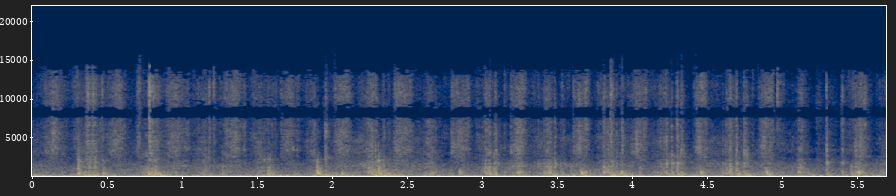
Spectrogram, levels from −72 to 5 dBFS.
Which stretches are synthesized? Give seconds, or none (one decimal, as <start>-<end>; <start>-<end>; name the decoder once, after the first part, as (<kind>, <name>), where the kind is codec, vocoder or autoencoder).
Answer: none

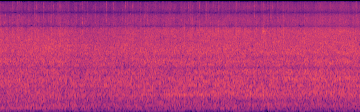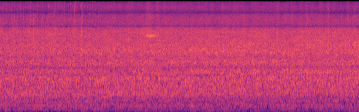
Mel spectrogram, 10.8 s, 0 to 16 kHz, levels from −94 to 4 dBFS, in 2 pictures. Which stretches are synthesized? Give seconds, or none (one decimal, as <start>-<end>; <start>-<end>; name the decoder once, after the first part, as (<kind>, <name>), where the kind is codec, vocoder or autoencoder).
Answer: 4.6-5.2 (autoencoder, DAC-VAE); 6.9-10.4

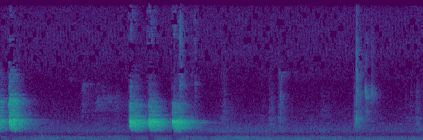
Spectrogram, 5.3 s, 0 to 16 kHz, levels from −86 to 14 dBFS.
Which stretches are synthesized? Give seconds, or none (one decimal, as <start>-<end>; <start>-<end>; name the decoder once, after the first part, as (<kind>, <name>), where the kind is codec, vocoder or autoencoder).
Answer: none

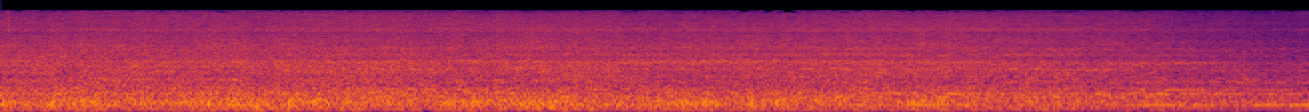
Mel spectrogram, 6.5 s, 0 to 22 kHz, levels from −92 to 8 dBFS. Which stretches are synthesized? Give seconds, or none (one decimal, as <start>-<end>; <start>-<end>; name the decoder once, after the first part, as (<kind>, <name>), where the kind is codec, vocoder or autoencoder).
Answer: 2.5-3.1 (autoencoder, DAC-VAE)

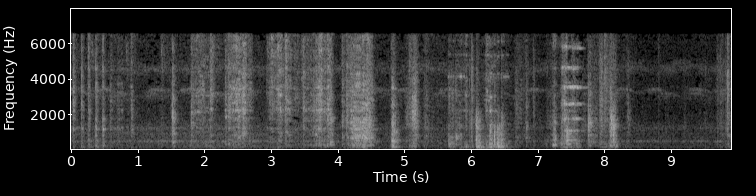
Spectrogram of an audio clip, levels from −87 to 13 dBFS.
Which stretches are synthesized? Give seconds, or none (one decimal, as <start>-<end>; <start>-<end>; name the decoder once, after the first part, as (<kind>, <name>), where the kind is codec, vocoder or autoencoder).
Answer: none

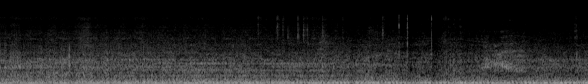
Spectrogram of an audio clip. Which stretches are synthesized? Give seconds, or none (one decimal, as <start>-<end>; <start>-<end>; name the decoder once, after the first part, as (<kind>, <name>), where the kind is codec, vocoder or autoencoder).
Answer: 0.0-3.5 (autoencoder, DAC-VAE); 5.2-5.9

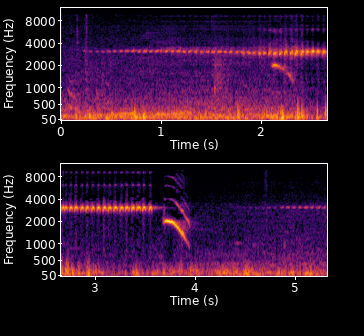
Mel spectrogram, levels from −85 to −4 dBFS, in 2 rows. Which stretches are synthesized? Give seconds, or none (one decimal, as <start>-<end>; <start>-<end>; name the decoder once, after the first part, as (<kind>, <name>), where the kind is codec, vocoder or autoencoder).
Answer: 1.0-2.7 (autoencoder, DAC-VAE)

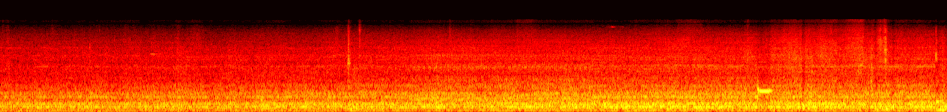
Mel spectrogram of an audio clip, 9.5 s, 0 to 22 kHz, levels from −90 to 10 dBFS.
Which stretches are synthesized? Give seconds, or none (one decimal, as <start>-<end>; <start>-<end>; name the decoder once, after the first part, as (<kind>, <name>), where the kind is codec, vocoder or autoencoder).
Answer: 4.1-5.9 (autoencoder, DAC-VAE)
